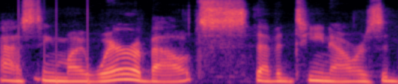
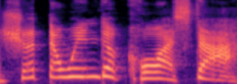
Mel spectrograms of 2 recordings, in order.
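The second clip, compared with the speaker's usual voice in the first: put-on very high, shrill yell; 10 semitones higher, 4 dB louder than usual. Retelling a mother blowing into his room: imitating someone yelling. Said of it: "And she's yelling".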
